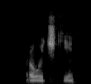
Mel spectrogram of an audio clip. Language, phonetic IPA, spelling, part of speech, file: Russian, [ˈrut͡ɕkʲɪ], ручки, noun, Ru-ручки.ogg
- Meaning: inflection of ру́чка (rúčka): 1. genitive singular 2. nominative/accusative plural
